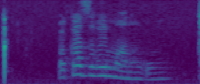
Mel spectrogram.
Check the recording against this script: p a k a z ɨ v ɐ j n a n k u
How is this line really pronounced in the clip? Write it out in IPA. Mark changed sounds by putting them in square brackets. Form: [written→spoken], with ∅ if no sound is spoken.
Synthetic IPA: p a k a z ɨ v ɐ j [n→m] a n [k→ɡ] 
